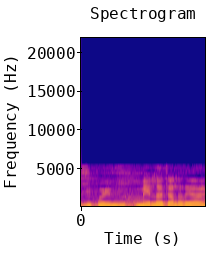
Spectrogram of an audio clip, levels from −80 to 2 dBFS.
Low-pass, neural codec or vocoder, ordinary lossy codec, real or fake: 5.4 kHz; autoencoder, 48 kHz, 32 numbers a frame, DAC-VAE, trained on Japanese speech; none; fake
